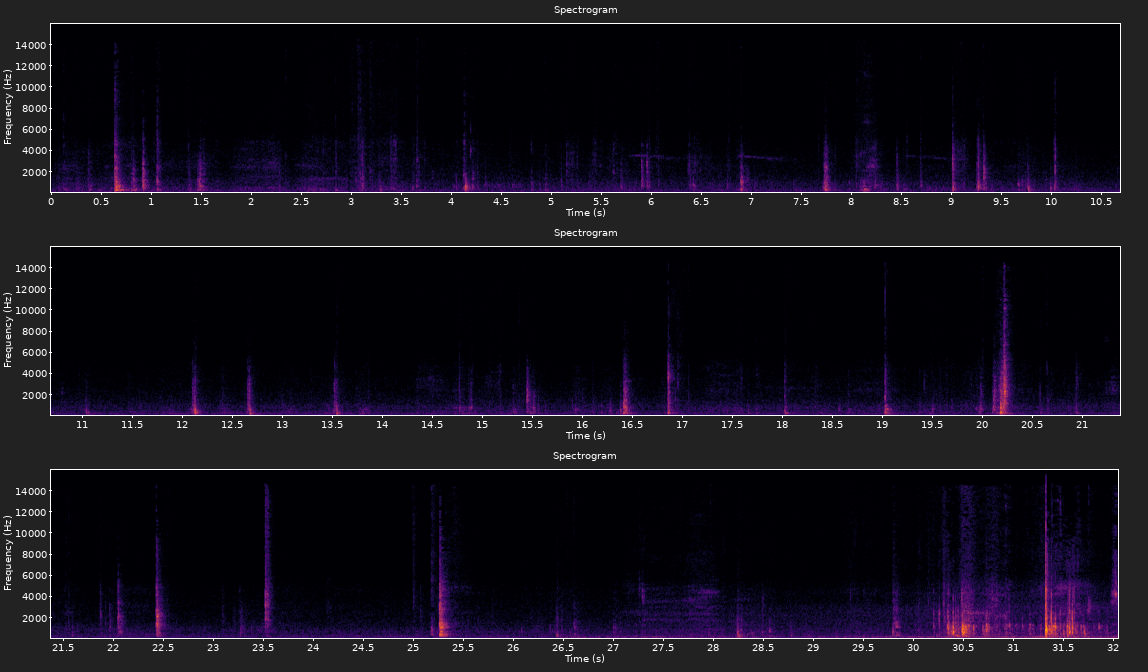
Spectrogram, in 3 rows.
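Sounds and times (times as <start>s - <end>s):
plastic clicks and knocks: 29.8s - 32.0s.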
